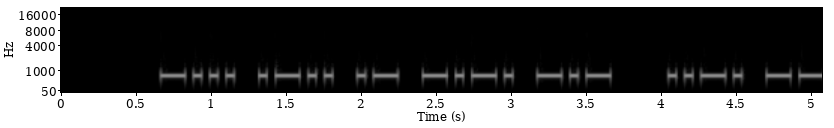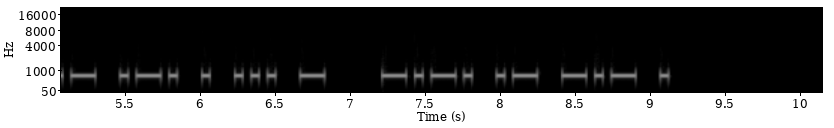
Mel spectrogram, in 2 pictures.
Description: Morse code, heard as a keyed tone, about 21 wpm, 690 Hz. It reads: BLACK FOREST CAKE
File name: Difficult Words with Hints - 22wpm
